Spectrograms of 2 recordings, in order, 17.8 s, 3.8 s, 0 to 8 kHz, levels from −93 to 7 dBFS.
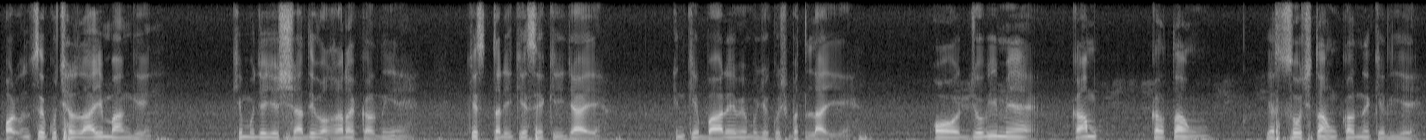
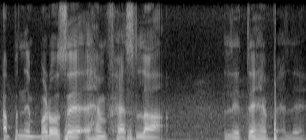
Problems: constant background noise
